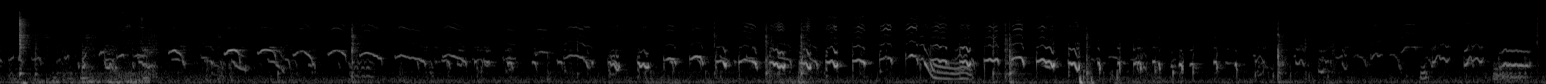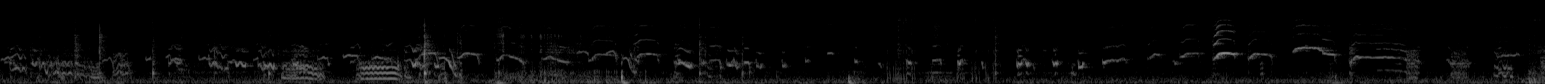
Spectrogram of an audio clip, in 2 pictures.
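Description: A litter of 25-day-old miniature dachshund puppies making many short high-pitched whimpering calls, each rising and falling in pitch, busiest over the first dozen seconds and more scattered after, with a higher-pitched burst near the end.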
